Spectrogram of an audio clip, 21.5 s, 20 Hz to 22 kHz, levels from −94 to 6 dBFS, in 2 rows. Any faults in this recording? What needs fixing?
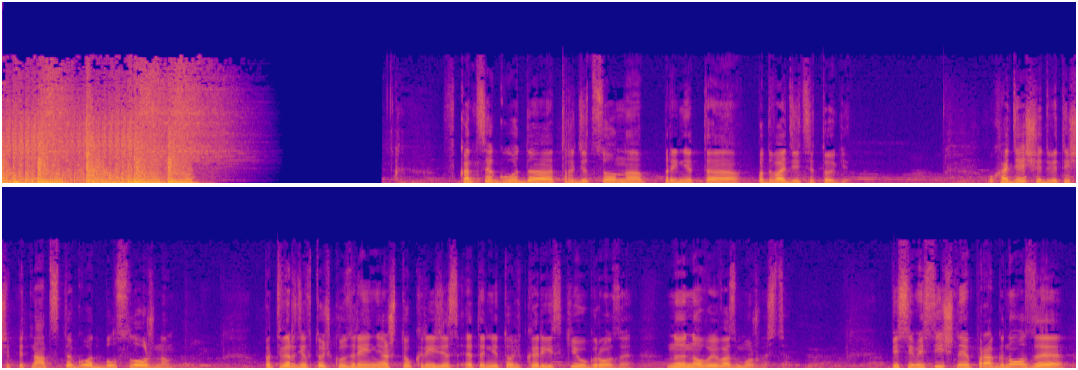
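Channel delay (comb filtering) from 13.67 to 16.02 s: one channel arrives a tiny fraction of a millisecond behind the other, which fits an offset of about one sample, and the mono sum cancels where the two are out of phase. With so short a lag, the first notch sits up near 20 kHz, so the effect is a slight dulling of the extreme top end rather than an obvious hollow sound. Keep both channels sample-aligned before any mono fold-down.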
